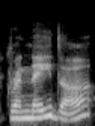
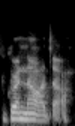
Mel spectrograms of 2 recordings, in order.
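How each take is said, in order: First: Grenada with a long A, as gruh-NAY-duh; long first A. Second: Granada with an open AH, as gruh-NAH-duh; mispronounced name. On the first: Guest correcting how viewers say the island, Grenada with long A. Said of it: "The first A is a long vowel". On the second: Guest showing viewers the wrong island name, Granada with open AH. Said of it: "it is pronounced Grenada and not Granada". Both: Shown as a demonstration.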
